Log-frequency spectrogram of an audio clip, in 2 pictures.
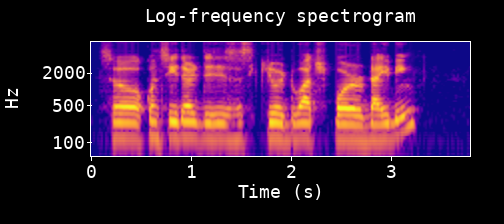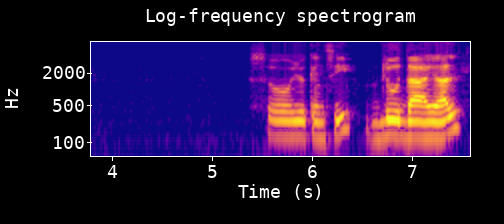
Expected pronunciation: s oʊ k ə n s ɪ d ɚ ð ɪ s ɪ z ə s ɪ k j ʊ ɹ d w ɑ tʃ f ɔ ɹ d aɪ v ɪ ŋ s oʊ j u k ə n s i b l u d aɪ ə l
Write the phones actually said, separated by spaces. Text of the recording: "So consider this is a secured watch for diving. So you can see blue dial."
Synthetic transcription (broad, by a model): s oʊ k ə n s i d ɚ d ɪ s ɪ s ə s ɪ k j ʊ ɹ d w ɑ tʃ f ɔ ɹ d aɪ b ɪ ŋ s oʊ j u k ə n s i b l u d aɪ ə l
